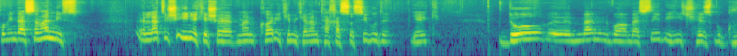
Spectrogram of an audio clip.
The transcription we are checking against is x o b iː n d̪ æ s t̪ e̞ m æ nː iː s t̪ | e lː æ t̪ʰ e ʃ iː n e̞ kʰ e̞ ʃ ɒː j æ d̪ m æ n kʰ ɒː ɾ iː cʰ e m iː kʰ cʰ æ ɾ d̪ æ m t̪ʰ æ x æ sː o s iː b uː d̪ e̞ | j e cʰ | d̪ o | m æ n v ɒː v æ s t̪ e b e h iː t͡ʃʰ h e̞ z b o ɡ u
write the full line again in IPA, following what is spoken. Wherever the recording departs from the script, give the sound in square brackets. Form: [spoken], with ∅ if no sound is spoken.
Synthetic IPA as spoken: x o b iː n d̪ æ s t̪ e̞ m æ nː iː s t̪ | e lː æ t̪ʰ e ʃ iː n e̞ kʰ e̞ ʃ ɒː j æ d̪ m æ n kʰ ɒː ɾ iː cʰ e m iː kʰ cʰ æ ɾ d̪ æ m t̪ʰ æ x æ sː o s iː b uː d̪ e̞ | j e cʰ | d̪ o | m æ n v ɒː [b] æ s t̪ e b e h iː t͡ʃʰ h e̞ z b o ɡ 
